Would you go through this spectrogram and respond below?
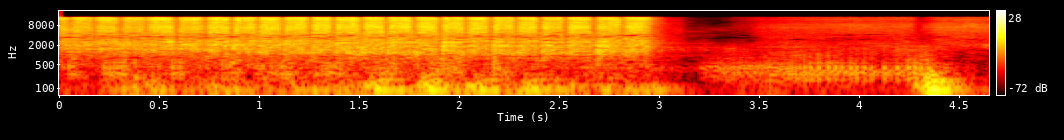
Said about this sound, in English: So what I'm using to sand it with is actually one of the Surf Prep Rad Pads.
